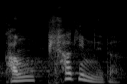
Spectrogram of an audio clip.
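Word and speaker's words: 강퍅: 우리가 읽으면서도 발음하기 힘든 단어인데요. 강팍이라는 단어입니다. 많이 들어보셨죠? 흔히 우리가 강팍하다 하는데 정확하게 말하면 강팍입니다.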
